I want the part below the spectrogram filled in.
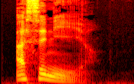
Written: assainir

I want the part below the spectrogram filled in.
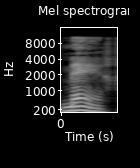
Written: mer

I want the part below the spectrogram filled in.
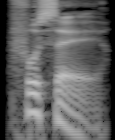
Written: faussaire

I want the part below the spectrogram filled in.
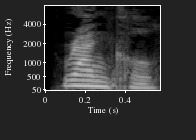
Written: rankle

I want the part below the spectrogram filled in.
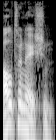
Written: alternation

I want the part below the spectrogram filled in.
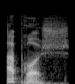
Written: approche

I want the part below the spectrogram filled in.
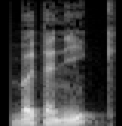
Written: botanique

